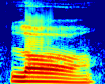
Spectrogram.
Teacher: পার্শ্বীয় ধ্বনি হলো ল। লটা উচ্চারণের সময় বাতাস পার্শ্ব জিহ্বার দুই পাশ দিয়ে বের হয়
